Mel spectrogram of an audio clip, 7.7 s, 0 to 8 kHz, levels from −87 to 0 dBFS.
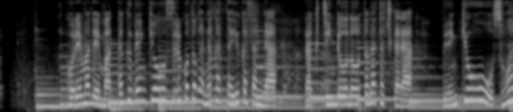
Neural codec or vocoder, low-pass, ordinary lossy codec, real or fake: none; none; none; real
